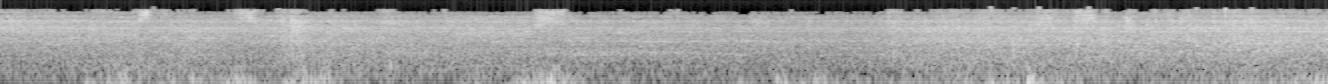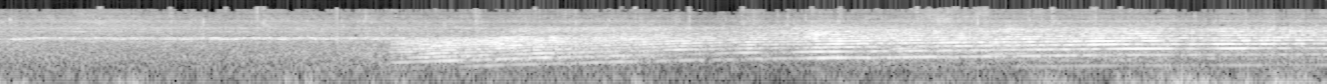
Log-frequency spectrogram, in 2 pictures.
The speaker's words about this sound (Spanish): Sirena sonando y él, como escuchabas, chapoteando.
